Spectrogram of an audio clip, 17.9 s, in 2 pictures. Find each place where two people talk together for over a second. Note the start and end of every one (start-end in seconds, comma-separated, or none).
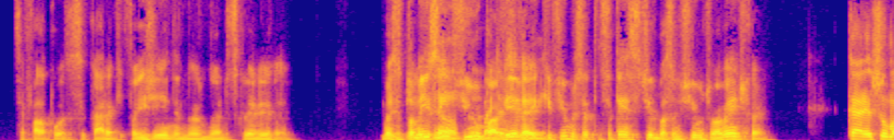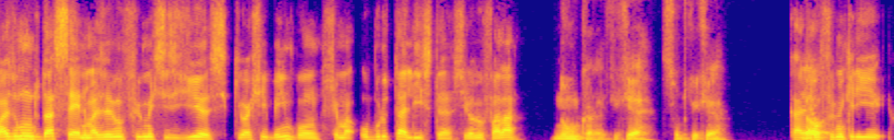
4.0-5.6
